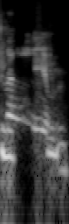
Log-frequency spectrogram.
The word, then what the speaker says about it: Naim: It is Naim. Okay, It. is Naim.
